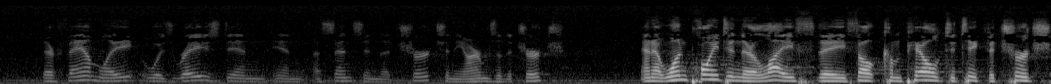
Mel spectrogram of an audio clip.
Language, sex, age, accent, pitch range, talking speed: English, male, 40-59, American, 130-155 Hz, 175 wpm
